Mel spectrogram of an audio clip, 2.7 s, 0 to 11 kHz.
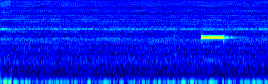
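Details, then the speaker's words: HP Vectra VL Pentium II with 64 MB RAM, first power-on after repair and refresh: one short POST beep over a happy hard drive hum, then it boots Windows 98. Normal single POST beep. "Well, the hard drive sounds happy enough. And we are posting!"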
